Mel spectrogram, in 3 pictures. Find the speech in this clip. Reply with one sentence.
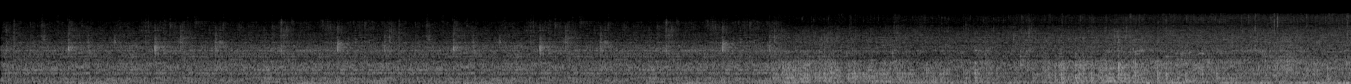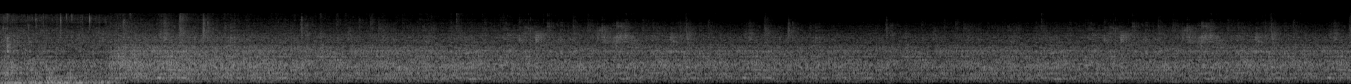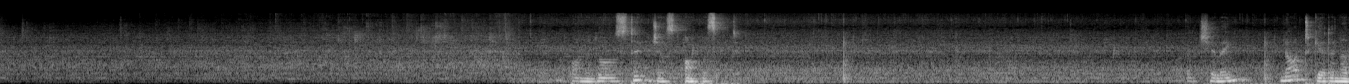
The speech can be heard from 32.5 to 34.5 s and from 38.8 to 40.4 s.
